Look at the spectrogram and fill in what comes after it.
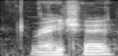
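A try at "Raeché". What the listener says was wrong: Ray Shay. Yeah, people want to make it Che, but it's Shay. It's not Che. It's it's Shay. And it has an accent over the E.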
